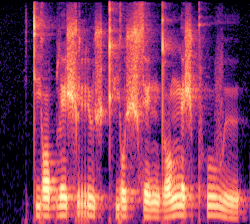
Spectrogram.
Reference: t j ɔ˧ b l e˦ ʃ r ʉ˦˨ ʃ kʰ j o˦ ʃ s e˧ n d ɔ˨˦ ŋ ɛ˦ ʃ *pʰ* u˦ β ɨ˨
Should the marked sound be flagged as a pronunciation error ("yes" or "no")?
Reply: no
